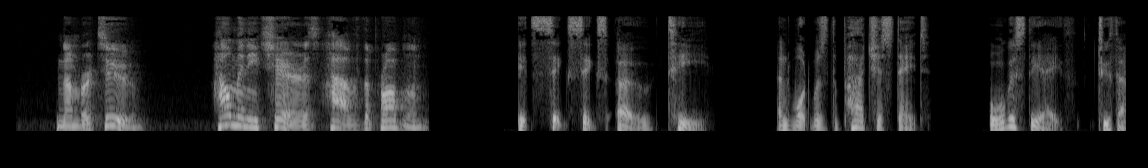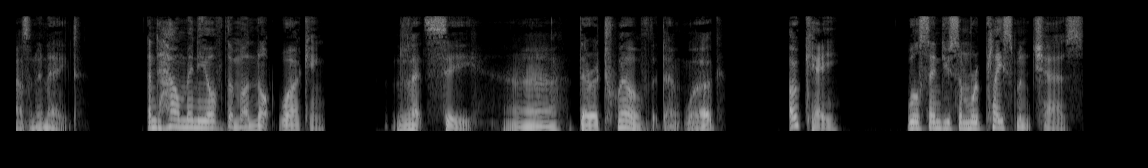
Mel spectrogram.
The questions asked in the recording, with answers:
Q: How many chairs have the problem?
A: The answer is 12.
